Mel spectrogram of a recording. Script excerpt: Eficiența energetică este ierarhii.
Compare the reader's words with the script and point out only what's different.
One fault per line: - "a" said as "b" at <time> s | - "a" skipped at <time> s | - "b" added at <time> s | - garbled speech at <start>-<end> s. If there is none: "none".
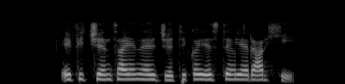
none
